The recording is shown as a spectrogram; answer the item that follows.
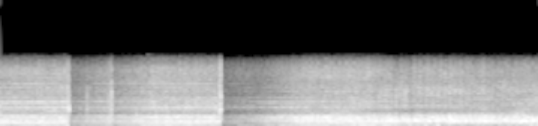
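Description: Small quad bike (ATV) engine running, with steady engine tones at first; the sound breaks off abruptly about half a second in and again near two seconds, then a rougher engine noise grows louder as the quad comes close.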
